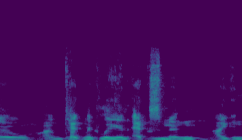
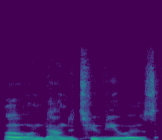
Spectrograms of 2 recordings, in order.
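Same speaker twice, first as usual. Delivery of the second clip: ordinary talk, nothing marked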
